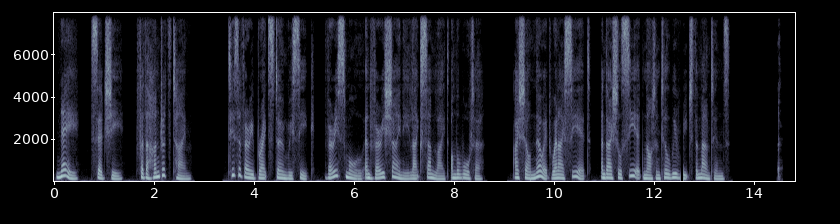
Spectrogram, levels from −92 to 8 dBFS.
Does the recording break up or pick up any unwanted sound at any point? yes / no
yes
